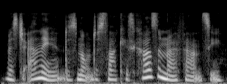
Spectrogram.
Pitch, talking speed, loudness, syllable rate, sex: 235 Hz, 235 wpm, -16 LUFS, 6.3 syllables/s, female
